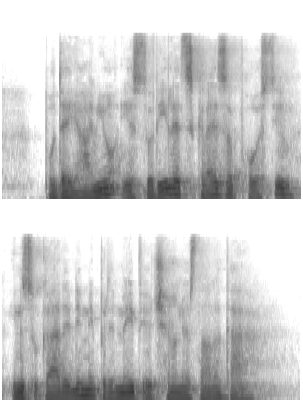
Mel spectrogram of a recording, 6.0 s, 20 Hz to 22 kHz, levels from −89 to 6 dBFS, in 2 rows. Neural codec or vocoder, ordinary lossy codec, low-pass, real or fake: codec, 24 kHz, 0.9 kbps, WavTokenizer, medium speech release version 2; none; 10.8 kHz; fake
